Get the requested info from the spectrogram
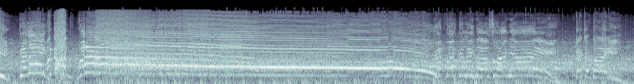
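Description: A television football commentator's goal call: a few short shouts, then one long held yell of about seven seconds that sags slowly in pitch and falls away, followed by shorter excited cries, greeting a goal.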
